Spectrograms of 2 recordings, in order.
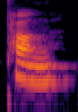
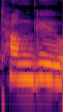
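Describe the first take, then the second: First: The word ends on a consonant, no extra vowel. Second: The word ends with an extra vowel sound. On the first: The speaker calls it right. "It's tongue" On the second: The speaker calls it wrong. "Tungu is not right"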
